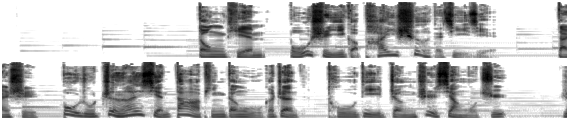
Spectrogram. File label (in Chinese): 解说词; 镇安县大坪等-5-个镇-办-土地整治项目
